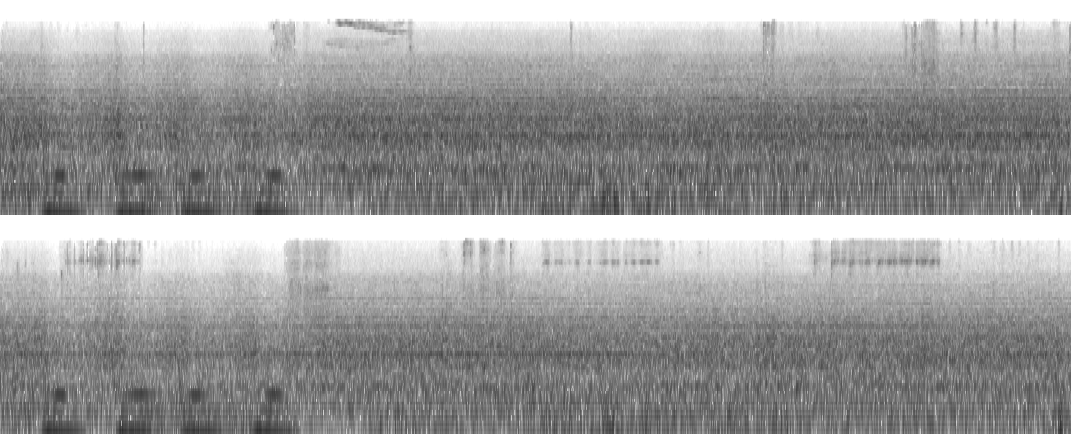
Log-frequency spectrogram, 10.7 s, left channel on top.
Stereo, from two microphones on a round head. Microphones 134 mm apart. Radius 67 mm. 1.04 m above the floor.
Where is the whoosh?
40° right (ahead or behind).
